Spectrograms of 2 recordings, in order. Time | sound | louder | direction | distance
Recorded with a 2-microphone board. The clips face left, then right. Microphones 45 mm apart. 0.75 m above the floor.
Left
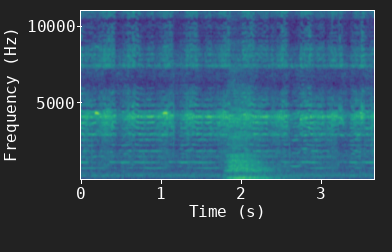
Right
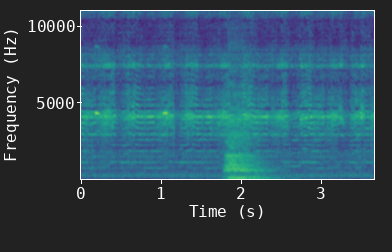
1.8 | breathing | right 6 dB | 75° right (ahead or behind) | 1.3 m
